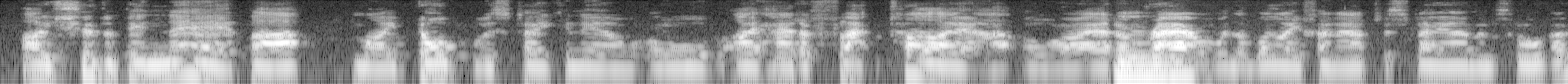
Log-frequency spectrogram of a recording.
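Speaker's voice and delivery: ordinary delivery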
